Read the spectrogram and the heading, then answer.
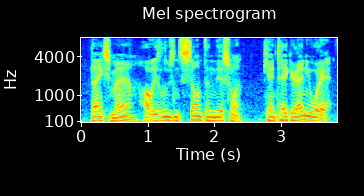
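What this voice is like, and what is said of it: Thick Bronx accent. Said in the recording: “My voice is thick with the Bronx twang, striving to mask any recognizable traits of my true voice.”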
